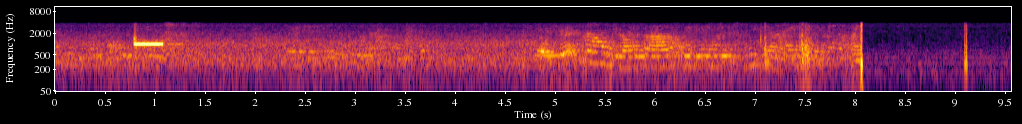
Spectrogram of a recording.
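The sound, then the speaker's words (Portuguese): A Brazilian phone voicemail system sounds a single short, steady beep near the start, followed by faint muffled voices and a sharp click toward the end before near silence. “Sua chamada está sendo encaminhada para a caixa de mensagem de taxa de cobrança após o sinal. Após o sinal, grave sua mensagem.”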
